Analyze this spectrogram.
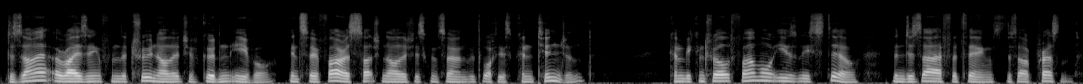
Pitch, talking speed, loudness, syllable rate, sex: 135 Hz, 200 wpm, -21 LUFS, 6.0 syllables/s, male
